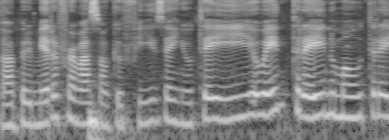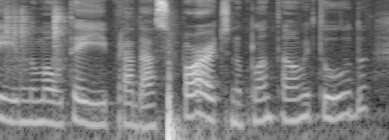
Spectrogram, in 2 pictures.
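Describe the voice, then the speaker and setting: Speaking at a very fast pace, a woman uses a fairly high pitch and a dark, mellow tone. Her loudness swings a lot. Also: fairly even intonation, hardly any pauses. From Brazil, southern Minas Gerais (Alfenas). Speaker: business leader, former nurse manager. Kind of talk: podcast interview, anecdote.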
